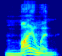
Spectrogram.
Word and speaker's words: Milan: is Marseilles um oh we have a Milan which is the Quad Cities area but it's myelin we pronounce it Milan um let's see that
